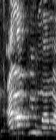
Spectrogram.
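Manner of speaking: "I love you" called out high and loud; the boy turns it up so mama hears. Retold or imitated. Boy shouting to mama to outdo his brother, high and loud. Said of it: "mereka kencengin".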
